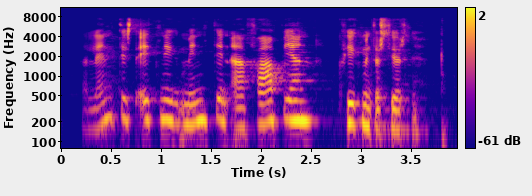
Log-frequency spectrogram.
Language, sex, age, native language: Icelandic, female, 40-49, Icelandic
